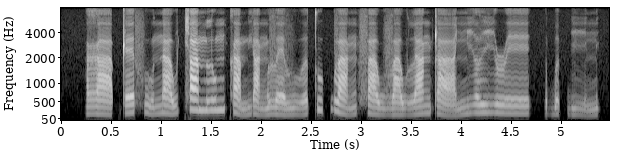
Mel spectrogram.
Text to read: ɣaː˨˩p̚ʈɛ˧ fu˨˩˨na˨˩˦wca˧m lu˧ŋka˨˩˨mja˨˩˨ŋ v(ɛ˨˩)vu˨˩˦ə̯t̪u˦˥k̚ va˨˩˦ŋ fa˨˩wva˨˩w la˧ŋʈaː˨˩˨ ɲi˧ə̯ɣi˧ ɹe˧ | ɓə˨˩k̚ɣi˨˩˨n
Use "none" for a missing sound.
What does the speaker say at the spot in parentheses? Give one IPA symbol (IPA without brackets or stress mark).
ɛ˨˩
